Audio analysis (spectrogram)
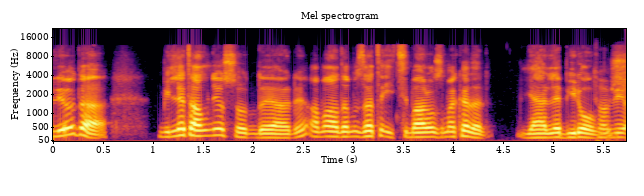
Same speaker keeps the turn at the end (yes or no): no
